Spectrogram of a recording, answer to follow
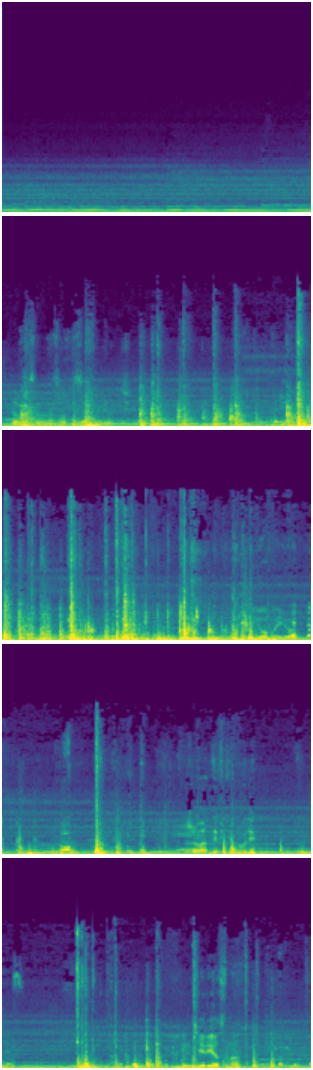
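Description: Background music for the first four seconds, then the machinery of a cable car boarding station: a steady low rumble with many sharp clanks and knocks as the cabins run through the station.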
